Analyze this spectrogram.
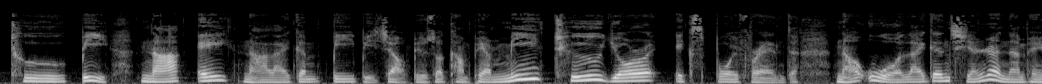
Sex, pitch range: male, 105-145 Hz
